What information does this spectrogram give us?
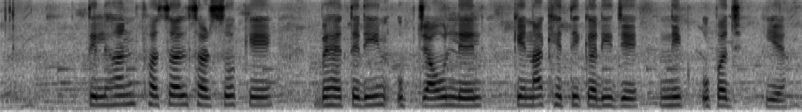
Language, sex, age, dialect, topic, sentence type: Maithili, male, 18-24, Eastern / Thethi, agriculture, question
